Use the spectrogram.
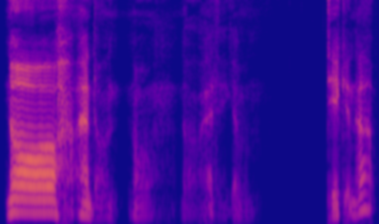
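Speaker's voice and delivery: a put-on Irish brogue, half asleep, declining the fight; sleepy Irish accent. Tired Irishman refusing to go brawl, in a sleepy mock Irish accent. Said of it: "think I'm doing a Scottish accent anyway".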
